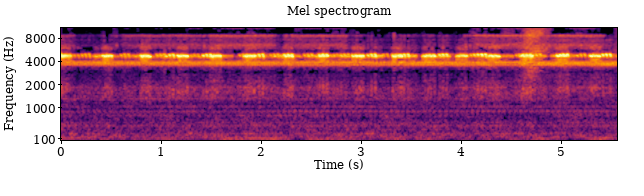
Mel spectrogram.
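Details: Grass insects chirping as ambient white noise while studying, a bright high trill of quick regular pulses, steady throughout, over a soft low hum, with one brief brushing noise near the end.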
